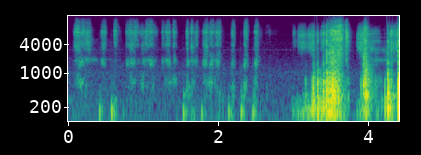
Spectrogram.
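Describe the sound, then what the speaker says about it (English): Chalk or marker scratching across a board as an equation is written, a run of short strokes and taps, then denser, louder scraping in the final second and a half, close and without talk. "So I'm going to write it here again."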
